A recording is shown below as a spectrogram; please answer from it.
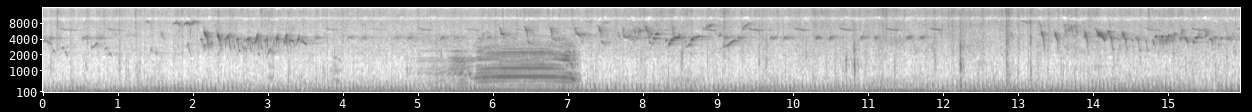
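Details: A grazing herd of cattle in a green field; one animal lets out a full, harmonic moo lasting about two seconds, surrounded by busy chirping birds and a constant low hum.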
